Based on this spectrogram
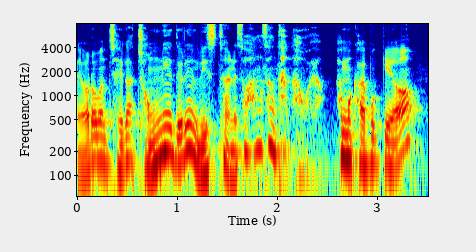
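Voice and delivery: normal talking voice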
